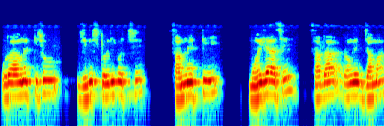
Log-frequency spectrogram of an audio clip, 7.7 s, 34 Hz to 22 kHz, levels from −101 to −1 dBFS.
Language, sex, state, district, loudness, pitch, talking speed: Bengali, male, West Bengal, Purulia, -17 LUFS, 170 Hz, 110 wpm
